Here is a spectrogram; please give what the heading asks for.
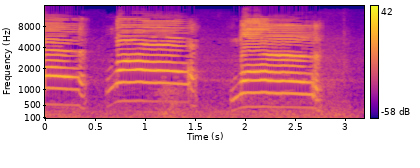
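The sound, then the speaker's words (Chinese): A cat-language translator app plays cat meows: three drawn-out, high, bright meows, the first cut short at the start. They are loud and clear, with no talk. “猫语比我们简洁呀。欢迎收听联谊会，这么多字，它叫三下就解决了。”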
